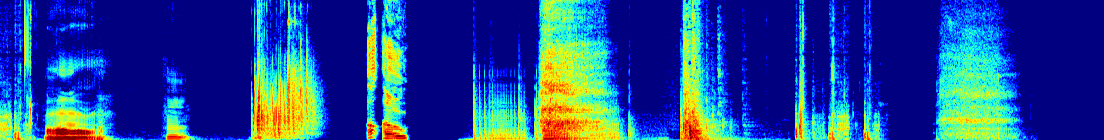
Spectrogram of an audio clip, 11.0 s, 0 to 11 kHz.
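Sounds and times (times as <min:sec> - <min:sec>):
person sighing: 0:01.6 - 0:01.9, 0:05.4 - 0:06.2.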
